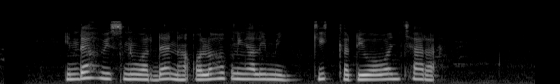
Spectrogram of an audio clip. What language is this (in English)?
Sundanese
